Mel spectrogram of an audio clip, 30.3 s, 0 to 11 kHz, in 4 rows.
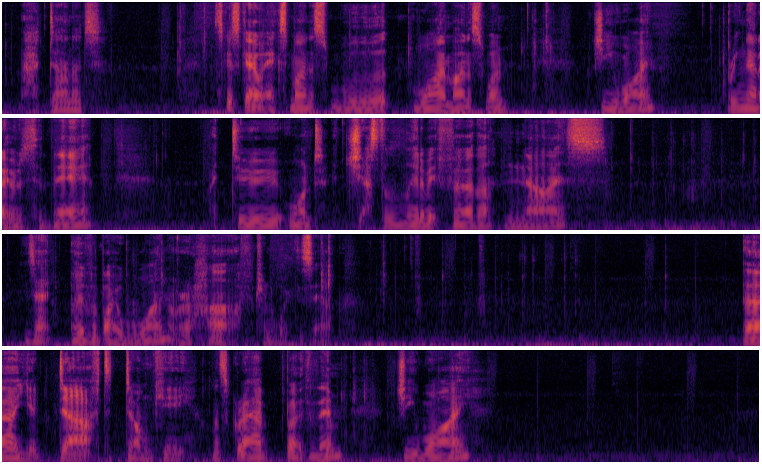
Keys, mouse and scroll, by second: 0.0 shift+middle click, 1.9 s, 4.8 g, 7.0 middle click, 9.5 middle click, 10.5 middle click, 12.3 middle click, 13.2 middle click, 13.6 shift+middle click, 14.4 shift+middle click, 15.5 shift+middle click, 16.2 z, 18.0 KP_7, 18.4 z, 19.1 shift+middle click, 20.0 shift+middle click, 20.4 shift+middle click, 25.8 g.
